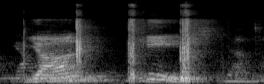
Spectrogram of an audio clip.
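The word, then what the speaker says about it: Jan Kees: Now say it like a Dutchman. Yahn Kees. Yankees. And then that's where that comes from.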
